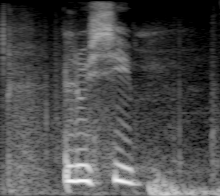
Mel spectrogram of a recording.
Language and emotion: Russian, neutral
